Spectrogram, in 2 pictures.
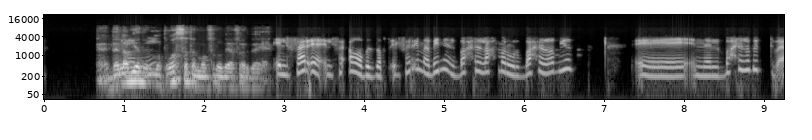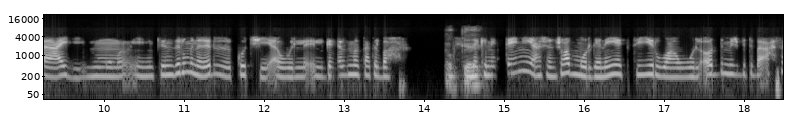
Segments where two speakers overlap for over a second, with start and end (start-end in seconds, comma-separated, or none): none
